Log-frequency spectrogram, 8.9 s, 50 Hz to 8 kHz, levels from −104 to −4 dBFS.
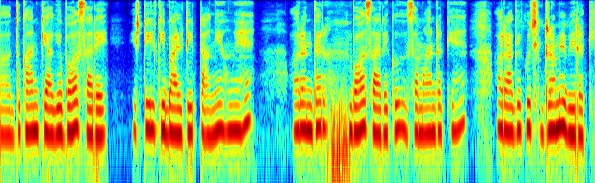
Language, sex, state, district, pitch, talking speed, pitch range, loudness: Hindi, female, Bihar, Kaimur, 210 Hz, 170 wpm, 200-220 Hz, -14 LUFS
